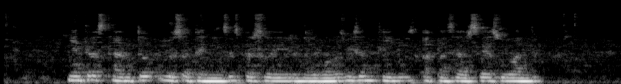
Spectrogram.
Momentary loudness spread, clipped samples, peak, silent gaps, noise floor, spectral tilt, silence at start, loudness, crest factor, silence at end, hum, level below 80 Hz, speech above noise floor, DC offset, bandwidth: 11 LU; under 0.1%; -2 dBFS; none; -54 dBFS; -8.5 dB/octave; 0.7 s; -16 LUFS; 12 dB; 0.8 s; none; -42 dBFS; 39 dB; under 0.1%; 9.2 kHz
